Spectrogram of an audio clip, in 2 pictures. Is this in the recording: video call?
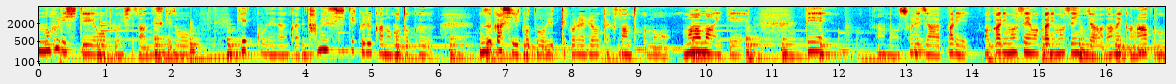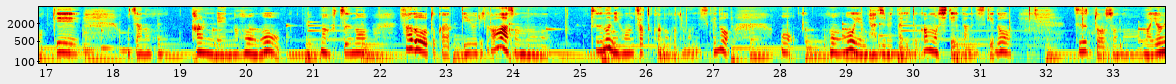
no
